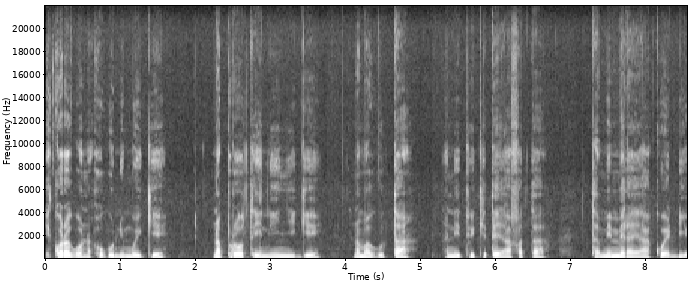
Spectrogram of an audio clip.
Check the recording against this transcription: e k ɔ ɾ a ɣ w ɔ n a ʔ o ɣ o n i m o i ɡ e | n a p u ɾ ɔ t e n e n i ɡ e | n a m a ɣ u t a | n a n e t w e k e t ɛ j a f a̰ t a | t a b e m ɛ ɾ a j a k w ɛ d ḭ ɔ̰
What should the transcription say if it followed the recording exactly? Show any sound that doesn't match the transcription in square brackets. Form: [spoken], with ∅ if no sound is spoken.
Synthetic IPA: e k ɔ ɾ a ɣ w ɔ n a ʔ o ɣ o n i m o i ɡ e | n a p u ɾ ɔ t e n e [ɲ] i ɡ e | n a m a ɣ u t a | n a n e t w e k e t ɛ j a f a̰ t a | t a [m] e m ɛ ɾ a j a k w ɛ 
